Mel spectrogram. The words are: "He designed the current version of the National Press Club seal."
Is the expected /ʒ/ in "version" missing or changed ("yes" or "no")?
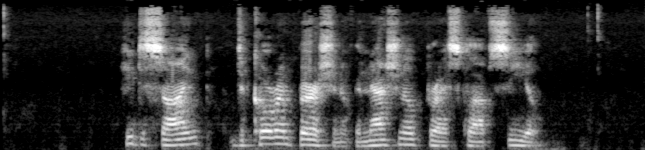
yes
